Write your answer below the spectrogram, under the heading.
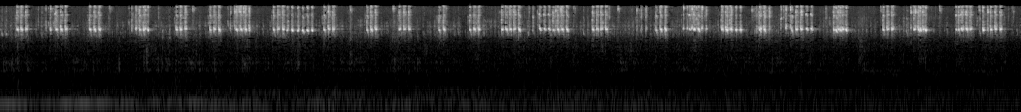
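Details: Steady cricket chirping: high, ringing pulses repeated roughly two to three times a second, evenly spaced for ten seconds, with a soft low drone in the background.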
